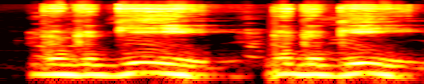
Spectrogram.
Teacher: So the tongue pulls back for the g, and then forward for the high e.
